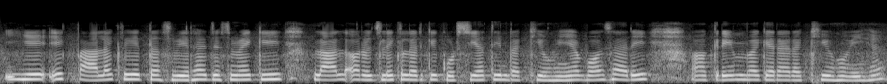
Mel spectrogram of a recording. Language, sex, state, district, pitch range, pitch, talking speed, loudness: Hindi, male, Bihar, Jahanabad, 205-225 Hz, 215 Hz, 185 wpm, -13 LUFS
